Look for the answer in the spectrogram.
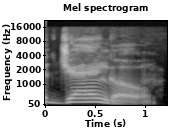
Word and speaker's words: Django: The Django. All right. – God damn. – The D is silent.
